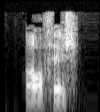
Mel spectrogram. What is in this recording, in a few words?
"offish", english; adjectives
